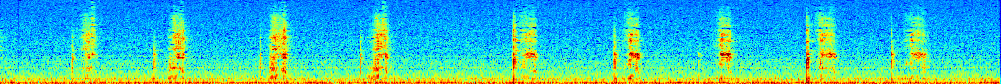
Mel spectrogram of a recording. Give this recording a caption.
Knife Carve Wood
A knife gently carving a small wooden log.
Carving, Knife-Carve, Knife, Knife-Carve-Wood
